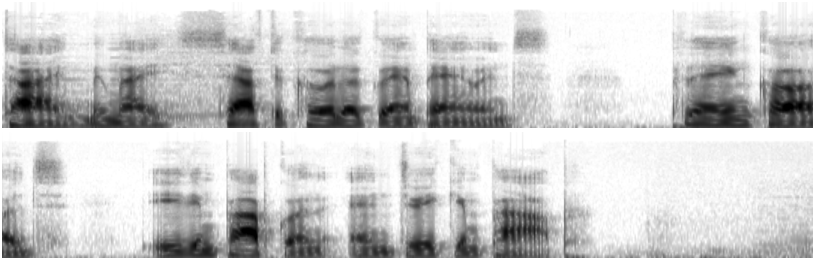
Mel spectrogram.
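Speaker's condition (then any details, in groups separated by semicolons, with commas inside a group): Down syndrome, trisomy 21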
